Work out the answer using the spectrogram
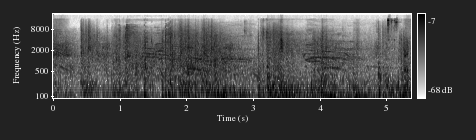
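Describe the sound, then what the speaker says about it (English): A point-blank musket volley in the Civil War strategy game Ultimate General: Civil War crackles as a dense, rolling fusillade of many overlapping shots, continuous and loud with booming low rumble throughout. "shoot a point-blank volley into them"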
